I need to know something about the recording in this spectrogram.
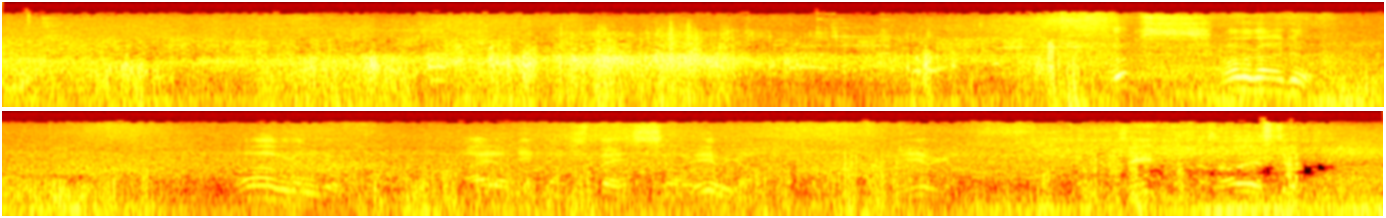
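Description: An older man talks close to the microphone.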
